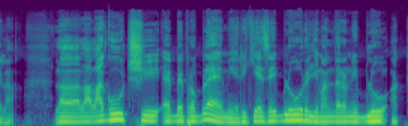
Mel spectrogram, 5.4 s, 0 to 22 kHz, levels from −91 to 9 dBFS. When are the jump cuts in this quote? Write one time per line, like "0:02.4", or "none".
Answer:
none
